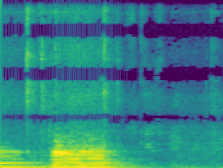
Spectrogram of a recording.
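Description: Amplified band of electric guitar and bass playing two loud sustained chords during a soundcheck, with a short break between them, then ringing out and fading by about a second and a half in.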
